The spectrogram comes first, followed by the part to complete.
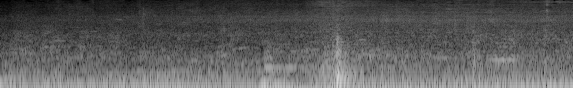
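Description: Low, steady rumble of a rolling freight train, growing louder about halfway through, with a single clank soon after.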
